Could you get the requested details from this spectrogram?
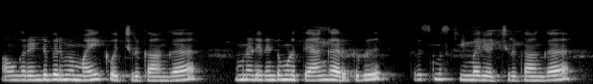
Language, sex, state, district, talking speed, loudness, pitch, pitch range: Tamil, female, Tamil Nadu, Kanyakumari, 140 wpm, -17 LUFS, 210 Hz, 200-225 Hz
